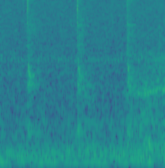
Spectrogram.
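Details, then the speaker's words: Ceiling fan on medium speed in a quiet bedroom: light regular tick about twice a second as the fan wobbles; clicking stops on low and high, owner suspects the wobble causes it. "press it on medium here it goes and eventually it's going to start clicking again you see i can i can see it's wobbling here click"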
